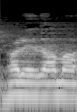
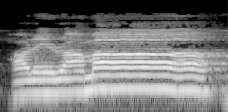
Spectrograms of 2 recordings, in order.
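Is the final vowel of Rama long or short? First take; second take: short; long. First: The final vowel of Rama is short. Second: The final vowel of Rama is long. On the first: It is the name Rama. The speaker calls it right. "if we want to be actually precise, then we should say" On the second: It becomes a name for Lakshmi. The speaker calls it wrong. "pronounced in such a way that it comes out more like"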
